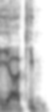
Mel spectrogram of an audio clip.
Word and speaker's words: Joachim: get it right yeah so in Dutch we say okay but I won't ask you to pronounce it yeah so here everybody say yokim okay and then it's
